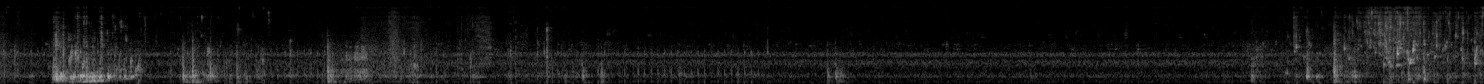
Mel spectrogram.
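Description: Water sloshes and splashes as a Milwaukee 20-inch jobsite tool organizer is pushed under water in a sink or basin, with gurgling and dripping, quieter in the middle and busier at the end.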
